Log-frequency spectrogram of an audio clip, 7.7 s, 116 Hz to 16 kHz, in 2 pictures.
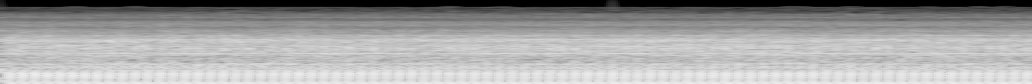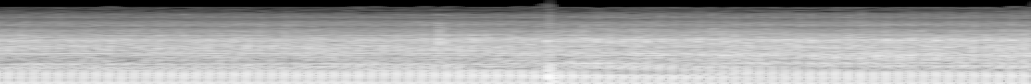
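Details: Murray riding mower, 17.5 hp, 42-inch deck, revived from non-running with basic maintenance, new blades and a replacement carb; steady even beat around three pulses a second, no misses or knocks, running cleanly.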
